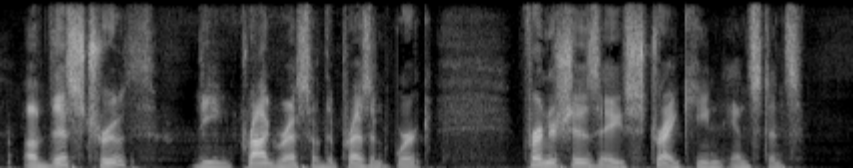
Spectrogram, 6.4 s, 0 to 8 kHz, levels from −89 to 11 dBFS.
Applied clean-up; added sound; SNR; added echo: neural mask model Resemble Enhance denoiser.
